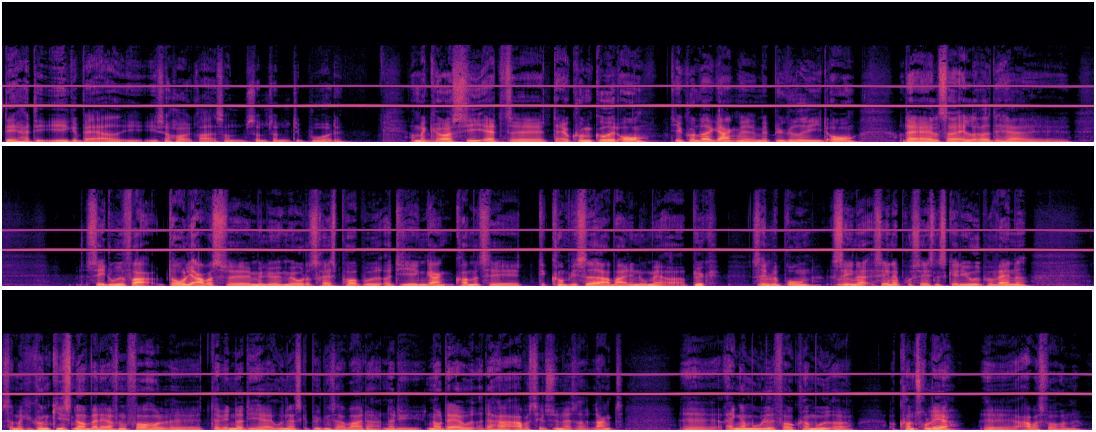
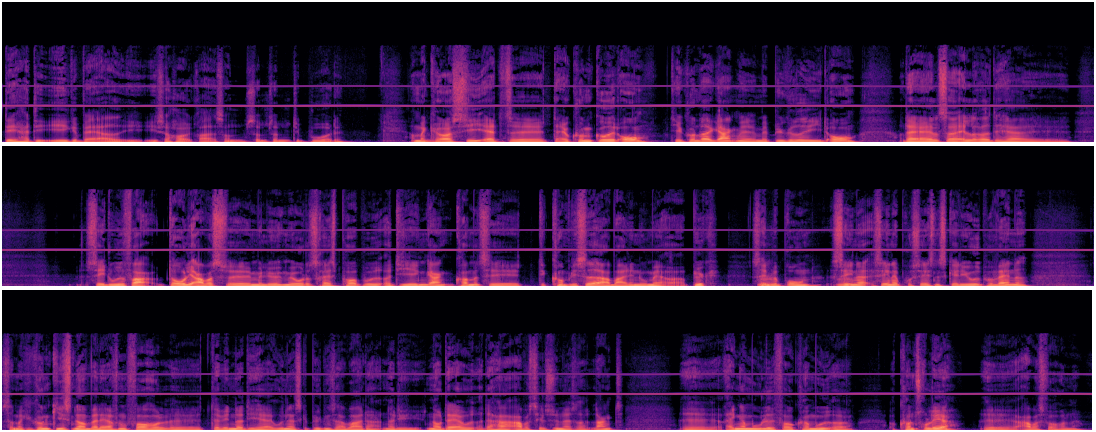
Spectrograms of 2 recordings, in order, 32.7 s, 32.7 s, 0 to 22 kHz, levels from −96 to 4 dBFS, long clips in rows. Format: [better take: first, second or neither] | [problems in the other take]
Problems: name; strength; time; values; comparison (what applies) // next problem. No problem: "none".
second | high-pitched whine; loud; throughout; 5.5 kHz, 7 dB below the speech; faint in the second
